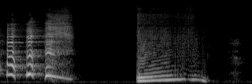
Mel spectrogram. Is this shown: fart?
yes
